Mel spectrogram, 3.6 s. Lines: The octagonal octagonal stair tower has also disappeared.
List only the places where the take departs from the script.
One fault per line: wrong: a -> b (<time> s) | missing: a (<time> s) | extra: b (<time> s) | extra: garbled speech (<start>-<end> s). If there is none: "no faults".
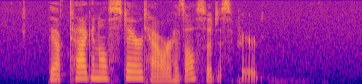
missing: octagonal (1.1 s)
